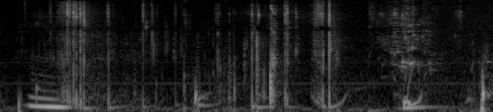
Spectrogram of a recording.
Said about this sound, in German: So, ich trinke jetzt einen Schluck. Das war eine viel zu lange Erklärung dafür, dass ich einen Schluck Wasser trinken wollte.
